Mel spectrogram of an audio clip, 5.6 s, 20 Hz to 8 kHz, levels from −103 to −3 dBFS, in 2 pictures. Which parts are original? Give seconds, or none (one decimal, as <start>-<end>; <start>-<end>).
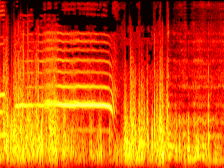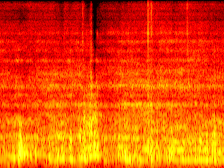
0.0-2.1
